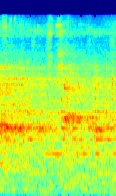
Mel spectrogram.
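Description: Sikh hymn singing (Gurbani kirtan) with music: a wavering sung voice over steady held tones.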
